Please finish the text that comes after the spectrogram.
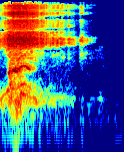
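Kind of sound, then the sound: human body sound, deep breath inhaled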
